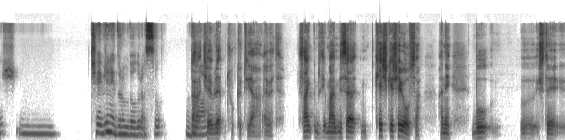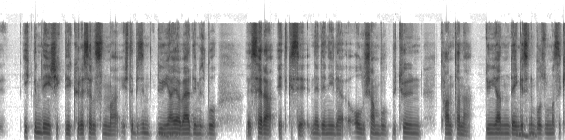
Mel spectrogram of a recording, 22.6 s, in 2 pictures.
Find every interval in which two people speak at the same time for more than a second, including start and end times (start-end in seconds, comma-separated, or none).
none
